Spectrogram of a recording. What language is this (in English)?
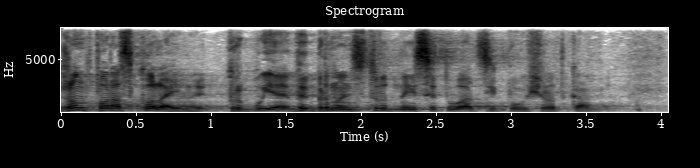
Polish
